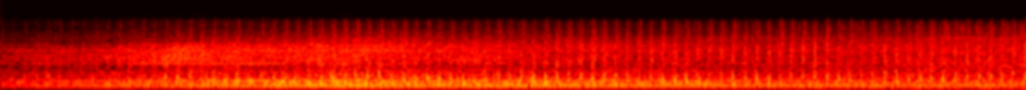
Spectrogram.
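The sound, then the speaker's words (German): An aircraft comes in to land, its engine giving off a rapid, rhythmic chopping drone. The sound builds gently over the first few seconds, then holds at a steady, moderate level with a fast, even pulse. “Der Platzwart setzte zur Landung an.”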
